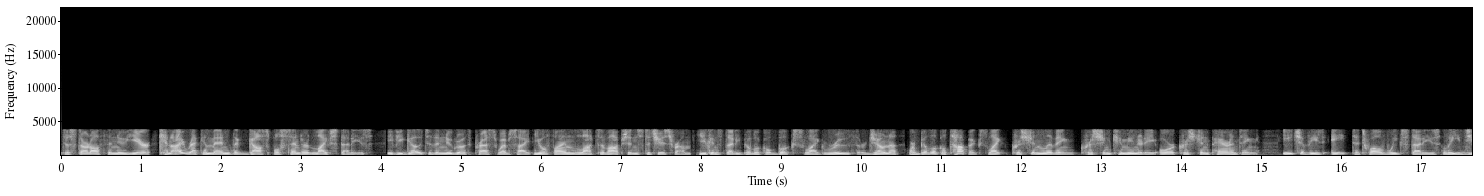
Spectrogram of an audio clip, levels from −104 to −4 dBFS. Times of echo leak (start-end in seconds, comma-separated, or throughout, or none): none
